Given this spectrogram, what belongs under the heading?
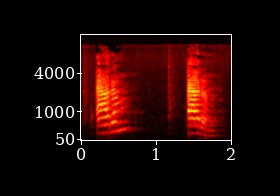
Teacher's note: T between two vowels sounds exactly like the D.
